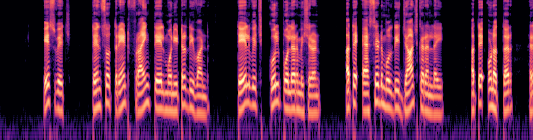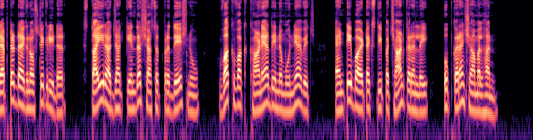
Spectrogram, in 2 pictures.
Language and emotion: Punjabi, neutral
